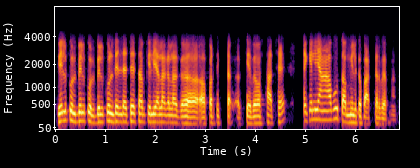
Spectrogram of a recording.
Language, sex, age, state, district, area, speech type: Maithili, male, 18-30, Bihar, Supaul, urban, conversation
